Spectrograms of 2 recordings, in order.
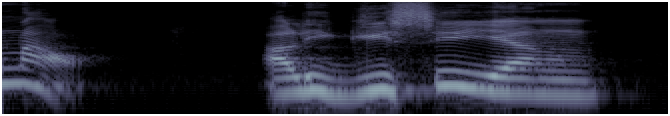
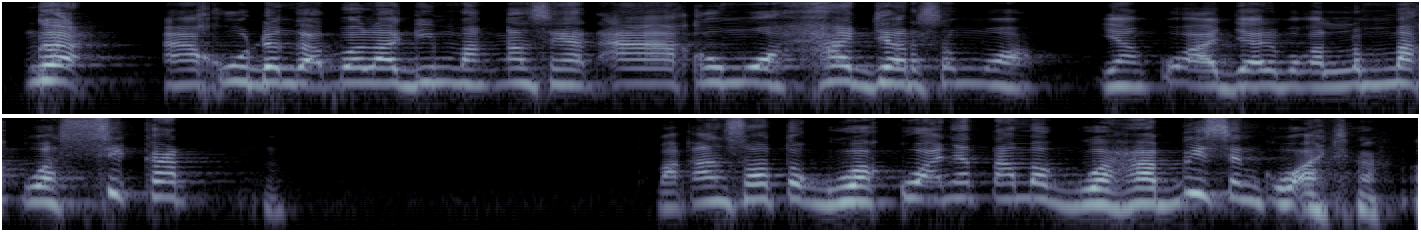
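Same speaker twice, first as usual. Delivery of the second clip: louder, higher mock tantrum, ending in a laugh; retold defiant anger; 5 semitones higher, 4 dB louder than usual. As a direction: play his stubborn defiance with a grin. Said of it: "Sampai dia marah sama Tuhan kan". (amarah membangkang yang ditirukan, lebih keras dan tinggi)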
